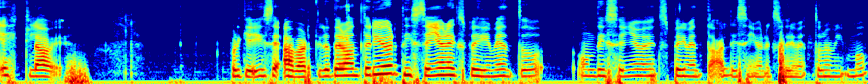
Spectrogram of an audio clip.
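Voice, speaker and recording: A woman's fairly high voice at a moderate pace. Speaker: tutor. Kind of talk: tutorial. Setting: live stream.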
